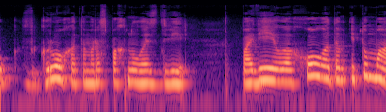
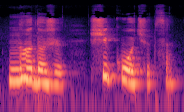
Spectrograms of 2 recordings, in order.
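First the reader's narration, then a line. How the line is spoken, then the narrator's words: Laughing. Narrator (Russian): засмеялся он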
